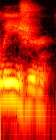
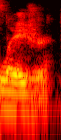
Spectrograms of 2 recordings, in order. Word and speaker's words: Laisure: that's how I have my last name as laisure not leisure the way that it's spelled and how everybody says it it's laisure so he signed my birth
